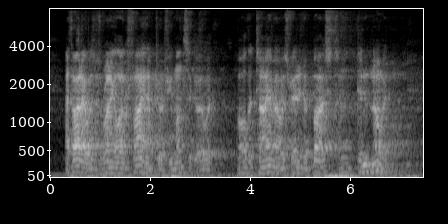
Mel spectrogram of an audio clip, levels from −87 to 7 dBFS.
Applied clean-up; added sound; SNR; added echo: none; none; none; reverberation time 2.3 s.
